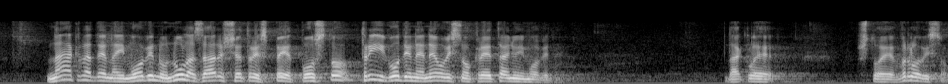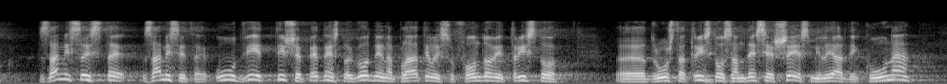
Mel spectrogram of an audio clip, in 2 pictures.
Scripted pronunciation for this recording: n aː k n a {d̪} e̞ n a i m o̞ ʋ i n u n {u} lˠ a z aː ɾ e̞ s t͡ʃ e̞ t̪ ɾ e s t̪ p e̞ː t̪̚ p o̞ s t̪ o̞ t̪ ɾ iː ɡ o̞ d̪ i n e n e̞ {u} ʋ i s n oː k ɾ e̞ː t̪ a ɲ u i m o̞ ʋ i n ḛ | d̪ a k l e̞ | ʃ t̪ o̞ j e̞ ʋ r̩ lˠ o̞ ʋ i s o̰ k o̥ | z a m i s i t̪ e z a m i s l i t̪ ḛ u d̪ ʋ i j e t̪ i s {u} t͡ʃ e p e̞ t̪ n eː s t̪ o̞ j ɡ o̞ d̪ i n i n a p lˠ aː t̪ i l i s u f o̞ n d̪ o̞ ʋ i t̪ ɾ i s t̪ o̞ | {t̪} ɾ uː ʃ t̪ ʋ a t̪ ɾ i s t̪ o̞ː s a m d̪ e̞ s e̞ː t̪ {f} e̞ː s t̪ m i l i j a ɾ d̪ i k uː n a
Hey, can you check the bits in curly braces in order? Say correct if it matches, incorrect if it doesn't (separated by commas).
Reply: correct, correct, incorrect, correct, incorrect, incorrect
